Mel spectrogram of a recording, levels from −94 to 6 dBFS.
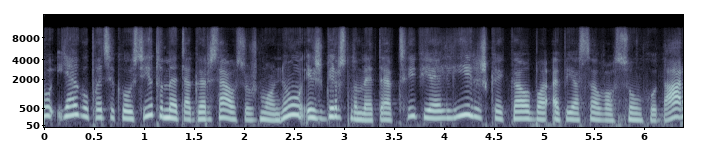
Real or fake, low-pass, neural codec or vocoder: fake; 10.8 kHz; codec, 16 kHz in and 24 kHz out, 0.8 kbps, FocalCodec, streaming, 65536 codes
